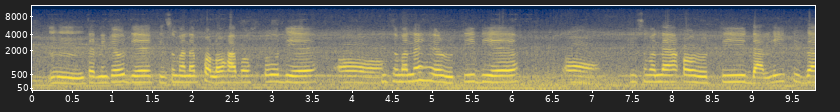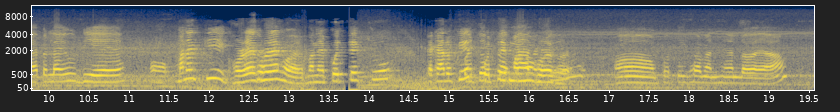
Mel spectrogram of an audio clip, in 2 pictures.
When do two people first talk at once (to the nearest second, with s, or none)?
15 s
